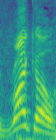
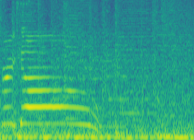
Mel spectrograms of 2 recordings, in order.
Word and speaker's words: Rico: Fortunately, Raiko has a satisfying way to deal justice to those who have used the tornado for evil. His name is actually pronounced Rico!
